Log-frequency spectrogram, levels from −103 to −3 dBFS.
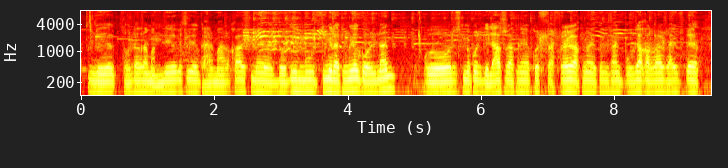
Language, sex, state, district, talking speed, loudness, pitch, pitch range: Hindi, male, Chhattisgarh, Sukma, 215 wpm, -20 LUFS, 110 Hz, 105-115 Hz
